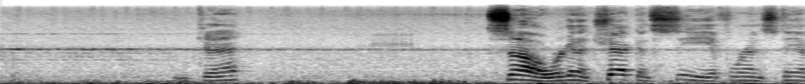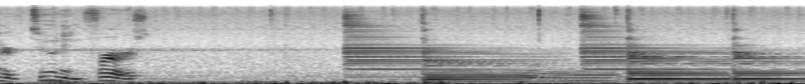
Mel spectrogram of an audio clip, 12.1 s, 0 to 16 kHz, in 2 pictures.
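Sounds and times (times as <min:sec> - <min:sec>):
guitar notes ringing: 0:08.6 - 0:12.0.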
